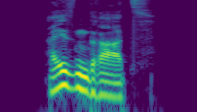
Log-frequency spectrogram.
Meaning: genitive singular of Eisendraht
- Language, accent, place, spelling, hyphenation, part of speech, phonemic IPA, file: German, Germany, Berlin, Eisendrahts, Ei‧sen‧drahts, noun, /ˈaɪ̯zn̩ˌdʁaːt͡s/, De-Eisendrahts.ogg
